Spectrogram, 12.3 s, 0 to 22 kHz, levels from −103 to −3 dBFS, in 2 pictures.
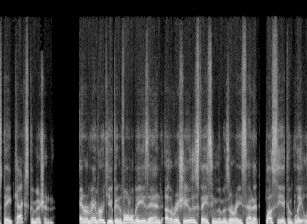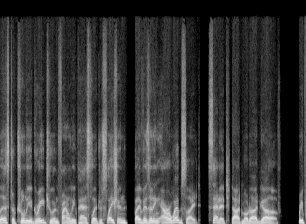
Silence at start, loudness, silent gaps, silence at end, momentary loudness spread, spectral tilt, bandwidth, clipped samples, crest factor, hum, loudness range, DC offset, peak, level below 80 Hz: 0 s; -20 LUFS; 1.12-1.59 s, 5.20-5.31 s, 8.70-8.83 s, 10.17-10.31 s, 11.78-12.12 s; 0 s; 6 LU; -6 dB/octave; 20 kHz; under 0.1%; 14 dB; none; 2 LU; under 0.1%; -6 dBFS; -66 dBFS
